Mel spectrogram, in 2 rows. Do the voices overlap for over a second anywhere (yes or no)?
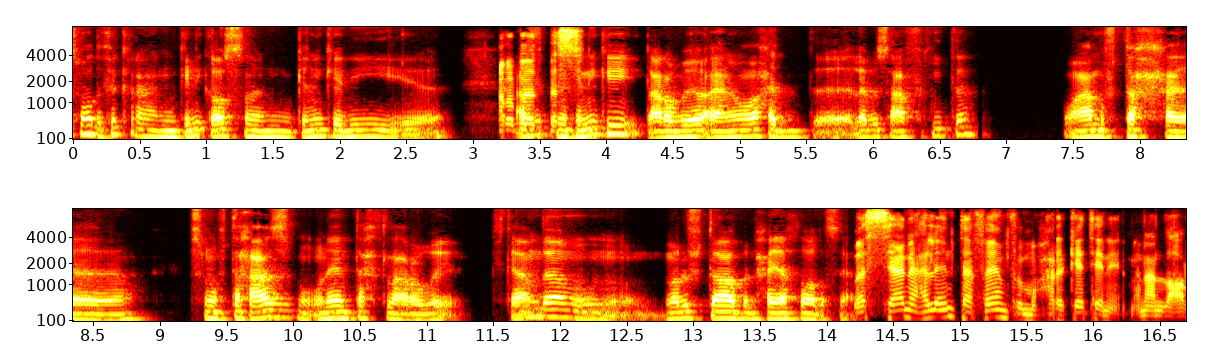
no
